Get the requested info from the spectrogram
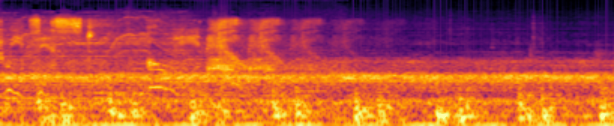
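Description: A steady low hum with an irregular throbbing pulse beneath it, and a few brief hissing bursts in the first three seconds.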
